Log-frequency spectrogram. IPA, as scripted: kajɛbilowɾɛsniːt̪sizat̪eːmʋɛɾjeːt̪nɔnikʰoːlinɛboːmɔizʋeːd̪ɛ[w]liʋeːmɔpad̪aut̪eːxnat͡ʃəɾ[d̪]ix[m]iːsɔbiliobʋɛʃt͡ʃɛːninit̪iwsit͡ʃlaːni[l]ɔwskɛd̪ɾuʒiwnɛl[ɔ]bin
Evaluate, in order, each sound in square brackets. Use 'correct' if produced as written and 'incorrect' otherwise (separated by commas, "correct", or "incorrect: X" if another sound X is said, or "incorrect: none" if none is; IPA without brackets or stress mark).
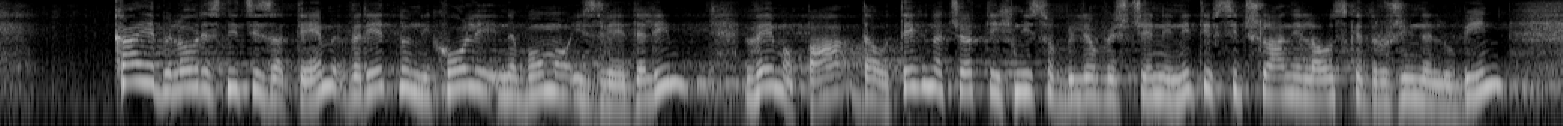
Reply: incorrect: none, incorrect: t̪, incorrect: n, correct, incorrect: u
